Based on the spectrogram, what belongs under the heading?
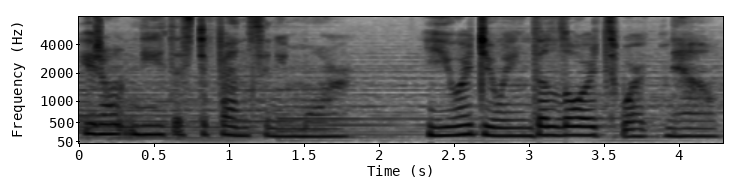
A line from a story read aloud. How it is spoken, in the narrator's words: my friend whisper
